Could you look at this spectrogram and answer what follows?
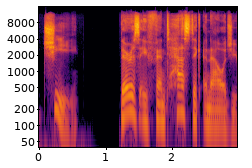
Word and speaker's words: q: For chi, our English starting point is going to be this sound chi, like the beginning of the word cheese.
